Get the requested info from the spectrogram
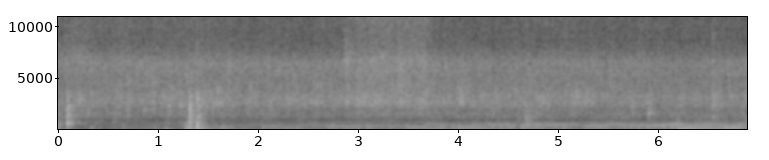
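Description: Oil sizzling steadily in a steel kadai as tomato pieces and dried red chillies fry with salt, with two sharp knocks in the first second and a half. Soft background music with held notes plays under the sizzle from about a second and a half in.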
